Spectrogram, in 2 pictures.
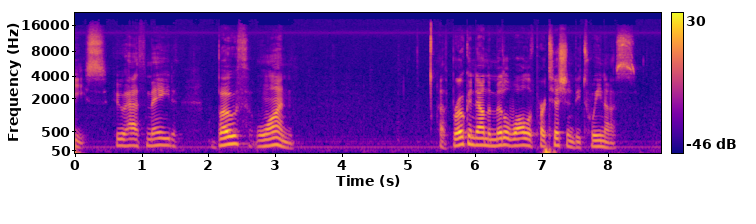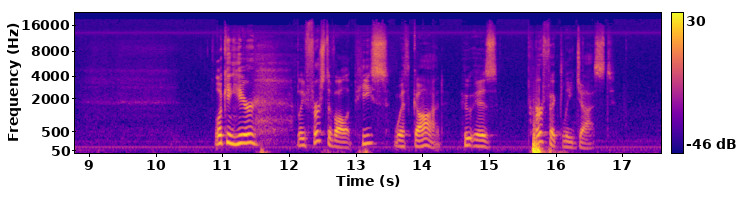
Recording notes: Council Message. Message preached at Word of Hope.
